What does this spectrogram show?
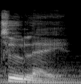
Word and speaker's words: Thule: called the soul society sometimes alternatively pronounced tulay that had sub-factions within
